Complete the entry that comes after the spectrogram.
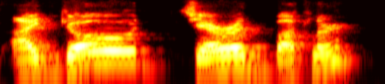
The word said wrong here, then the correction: Gerard Butler: Am I pronouncing that right? – Gerard Butler. Yeah. Gerard, I think that's a, I think Jared Butler is the Wish version. So let's stick with Gerard.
